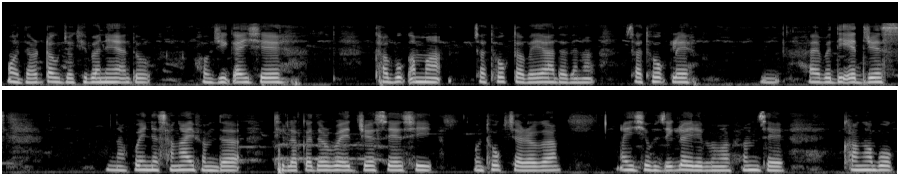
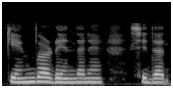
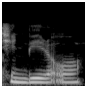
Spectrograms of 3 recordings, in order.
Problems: constant background noise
